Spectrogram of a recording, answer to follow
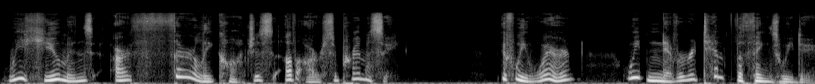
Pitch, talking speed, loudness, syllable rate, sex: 180 Hz, 130 wpm, -17 LUFS, 4.6 syllables/s, male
